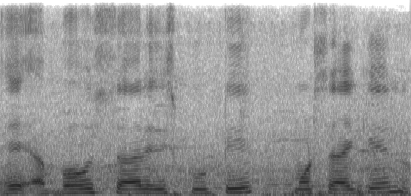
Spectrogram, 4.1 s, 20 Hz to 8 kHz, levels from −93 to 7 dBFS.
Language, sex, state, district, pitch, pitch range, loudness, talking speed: Hindi, male, Bihar, West Champaran, 160 Hz, 155-175 Hz, -15 LUFS, 85 wpm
